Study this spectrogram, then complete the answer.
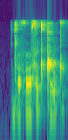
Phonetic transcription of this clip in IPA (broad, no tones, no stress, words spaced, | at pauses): ɡjøθøsɨtʲ ǃɨtʲ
